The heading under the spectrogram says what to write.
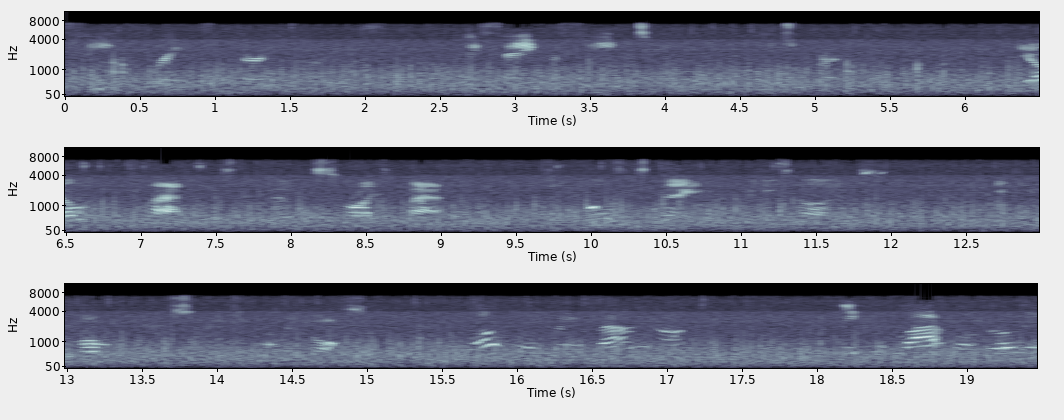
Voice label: JLab Go Air Pop Wind microphone sample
